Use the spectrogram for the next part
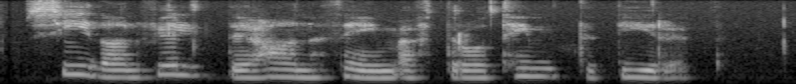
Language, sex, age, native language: Icelandic, female, 12, Icelandic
